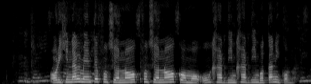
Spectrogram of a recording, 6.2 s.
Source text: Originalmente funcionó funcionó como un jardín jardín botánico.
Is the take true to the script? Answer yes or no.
yes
